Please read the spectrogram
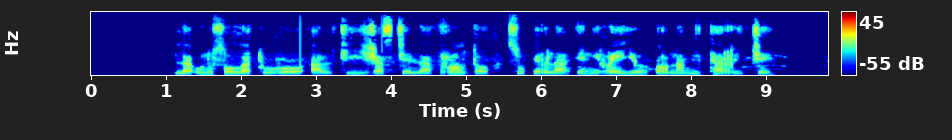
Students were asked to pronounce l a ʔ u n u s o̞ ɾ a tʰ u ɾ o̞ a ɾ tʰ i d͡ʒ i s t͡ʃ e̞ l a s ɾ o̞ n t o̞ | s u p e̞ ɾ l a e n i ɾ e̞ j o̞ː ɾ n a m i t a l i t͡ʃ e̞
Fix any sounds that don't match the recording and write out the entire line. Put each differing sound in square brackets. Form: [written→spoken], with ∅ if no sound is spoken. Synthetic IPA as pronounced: l a ʔ u n u s o̞ [ɾ→l] a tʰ u ɾ o̞ a [ɾ→l] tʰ i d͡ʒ [i→a] s t͡ʃ e̞ l a [s→f] ɾ o̞ n t o̞ | s u p e̞ ɾ l a e n i ɾ e̞ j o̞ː ɾ n a m i t a [l→ɾ] i t͡ʃ e̞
